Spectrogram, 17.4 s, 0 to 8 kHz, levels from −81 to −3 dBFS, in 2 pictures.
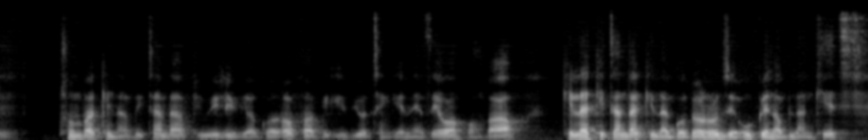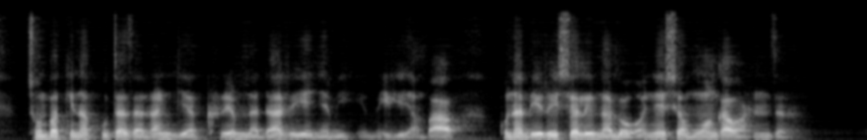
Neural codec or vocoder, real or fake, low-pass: codec, 16 kHz, about 1 kbps, DyCAST, with the encoder's durations; fake; 7.2 kHz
